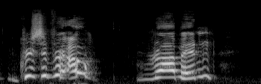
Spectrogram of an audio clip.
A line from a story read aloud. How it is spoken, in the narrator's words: called out the cloud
